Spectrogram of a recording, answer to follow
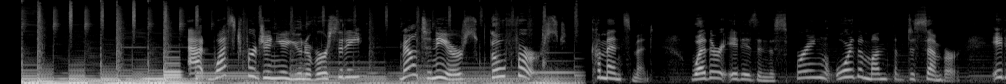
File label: spot; wvu december commencement russell athletic bowl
